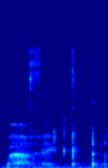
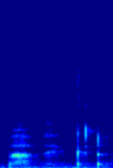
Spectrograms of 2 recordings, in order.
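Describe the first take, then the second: No difference in how they are said.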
